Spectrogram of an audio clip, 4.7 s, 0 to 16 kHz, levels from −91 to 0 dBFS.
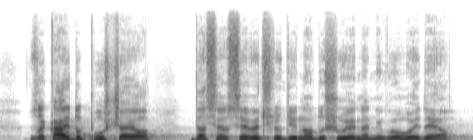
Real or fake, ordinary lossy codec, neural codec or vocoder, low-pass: fake; none; codec, 44.1 kHz, 2.6 kbps, SNAC; 14.4 kHz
